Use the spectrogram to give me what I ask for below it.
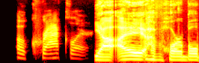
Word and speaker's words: crackler: cackler with a C or is it uh it's spelled sand CR a c k l e r oh crackler yeah I have horrible pronunciation issue no no it's totally I keep I keep saying cackler and it's supposed to be crackler uh Nix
